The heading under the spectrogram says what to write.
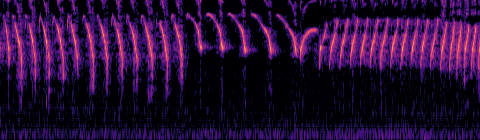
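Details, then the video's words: Singing canary, played to coax a lazy, silent canary to sing; rapid descending note series, slower downward-swooping whistles, a dipping note, then a fast steady high trill. "PANCINGAN KENARI MALAS BUNYI"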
